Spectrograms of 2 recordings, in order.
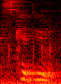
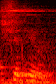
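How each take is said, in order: First: It is said with an American pronunciation. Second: It is said with an Indian pronunciation. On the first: The speaker calls it right. "A word like schedule" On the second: The speaker calls it wrong. "not schedule"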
